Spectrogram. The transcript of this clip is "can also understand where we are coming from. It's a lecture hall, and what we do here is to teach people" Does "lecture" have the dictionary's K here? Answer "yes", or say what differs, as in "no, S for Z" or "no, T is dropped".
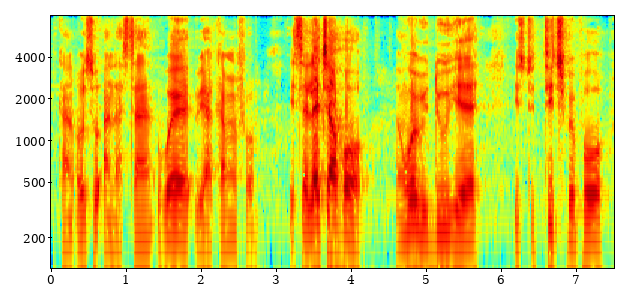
no, K is dropped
